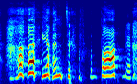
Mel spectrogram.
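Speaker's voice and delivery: high, loud, laughing silly greeting; goofy loud introduction. Pretend. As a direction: ham it up again, laughing. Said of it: "I made her laugh".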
